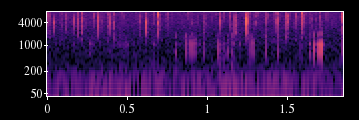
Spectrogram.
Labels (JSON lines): {"label": "biophony, knock croak", "recorder": "SoundTrap 300"}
